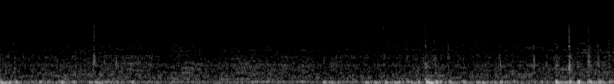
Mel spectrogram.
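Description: Computer keyboard being typed on, with scattered faint key clicks, over an uneven low rumble of room and microphone noise that swells in places.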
